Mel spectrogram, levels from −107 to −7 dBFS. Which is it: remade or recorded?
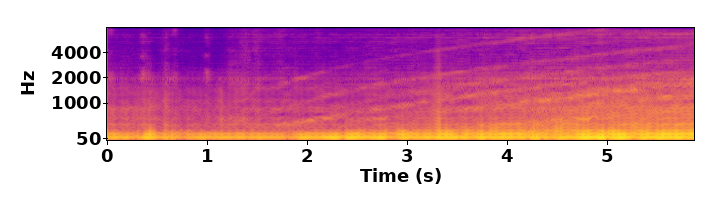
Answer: remade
